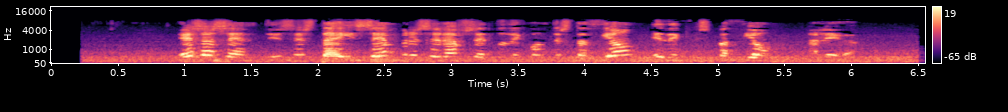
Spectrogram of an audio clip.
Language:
Galician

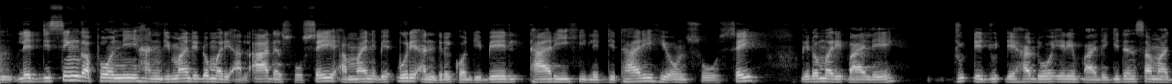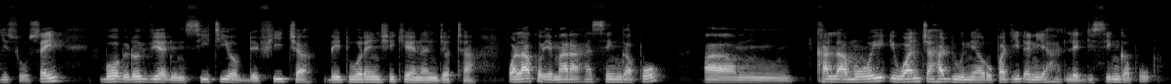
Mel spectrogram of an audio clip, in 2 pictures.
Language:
Central-Eastern Niger Fulfulde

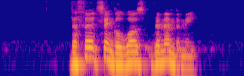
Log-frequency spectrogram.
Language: English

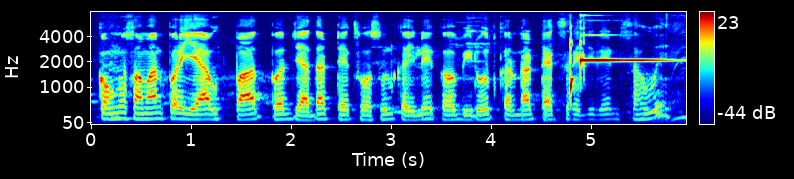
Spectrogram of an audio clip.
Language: Bhojpuri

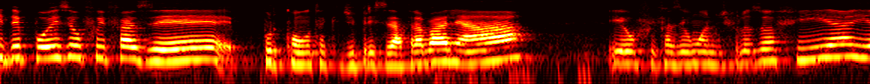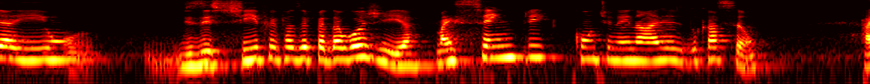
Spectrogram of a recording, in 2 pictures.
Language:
Portuguese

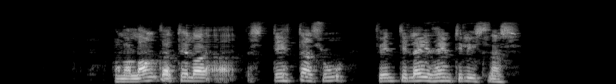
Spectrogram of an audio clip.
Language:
Icelandic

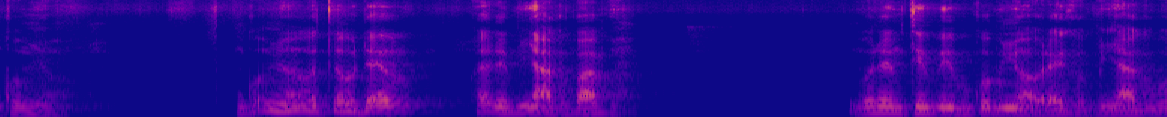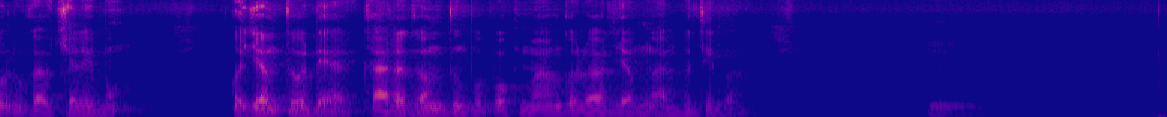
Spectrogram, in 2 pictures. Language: Mandjak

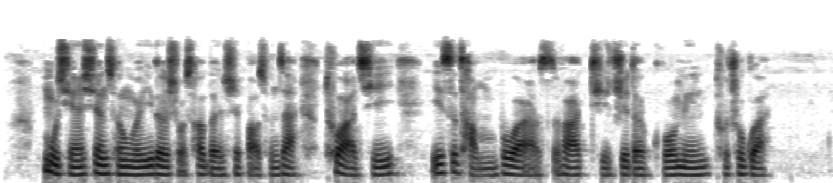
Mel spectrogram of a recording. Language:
Chinese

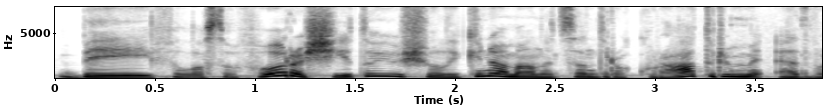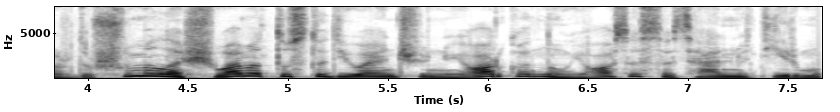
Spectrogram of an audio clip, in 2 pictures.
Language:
Lithuanian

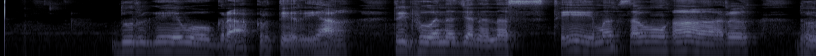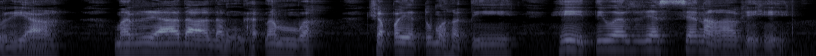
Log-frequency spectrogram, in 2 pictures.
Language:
Sanskrit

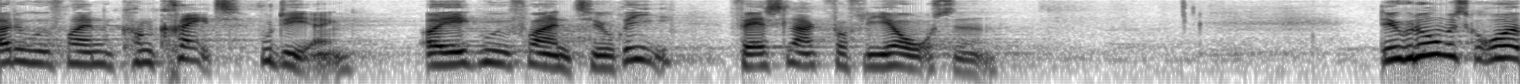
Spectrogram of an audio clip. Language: Danish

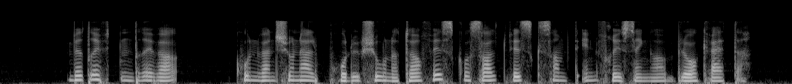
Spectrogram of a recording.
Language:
Norwegian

